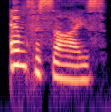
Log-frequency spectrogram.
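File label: "emphasize", British English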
